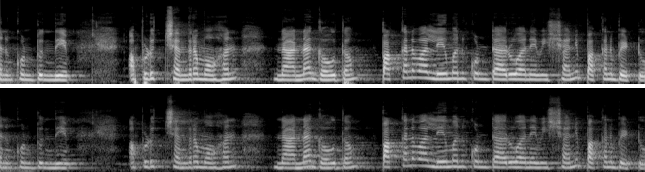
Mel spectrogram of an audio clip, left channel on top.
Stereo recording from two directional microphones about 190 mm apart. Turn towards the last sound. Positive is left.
turn(degrees=20)  # may be behind; listen again after turning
